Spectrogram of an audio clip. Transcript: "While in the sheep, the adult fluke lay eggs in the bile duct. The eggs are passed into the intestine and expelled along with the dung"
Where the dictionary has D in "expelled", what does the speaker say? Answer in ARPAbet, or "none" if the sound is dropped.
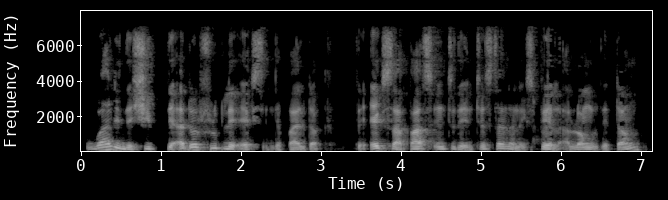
none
